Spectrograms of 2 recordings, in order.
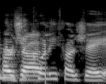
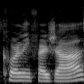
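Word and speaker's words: Coralie Fargeat: look at even like what's coraly f is that the pronunciation did I just I think I for Cory F and my head forever but apparently it's corly FAA so I'm still trying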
